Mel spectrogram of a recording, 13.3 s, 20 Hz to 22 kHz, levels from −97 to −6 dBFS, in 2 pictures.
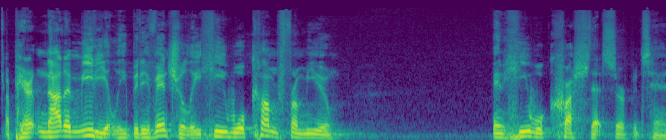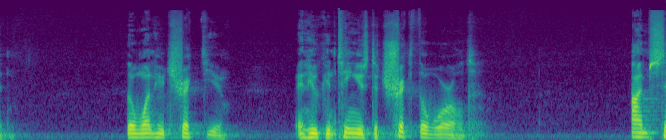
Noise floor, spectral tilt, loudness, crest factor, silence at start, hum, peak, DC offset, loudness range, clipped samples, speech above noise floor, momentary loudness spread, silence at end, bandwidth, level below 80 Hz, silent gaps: -63 dBFS; -7 dB/octave; -21 LUFS; 20 dB; 0.05 s; none; -2 dBFS; under 0.1%; 6 LU; under 0.1%; 43 dB; 12 LU; 0 s; 16 kHz; -50 dBFS; none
